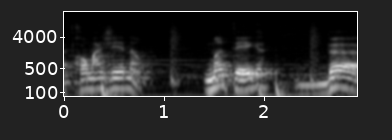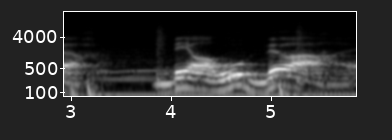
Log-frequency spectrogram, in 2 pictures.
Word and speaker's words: beurre: Manteiga, beurre. B-O-U, beurre. É um pouco mais complicado porque é uma fonética diferente da nossa. Beurre. Você não fala beurre. Não, não tem pronúncia do E final.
